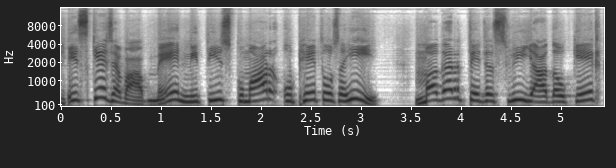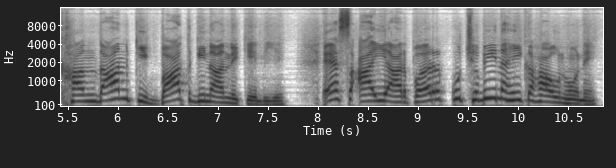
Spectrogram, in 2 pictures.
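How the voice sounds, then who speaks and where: Brief: male commentator, high and animated, close dry mic, scripted questioning delivery. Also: dry recording. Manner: pointed rhetorical questioning. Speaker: news commentator.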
